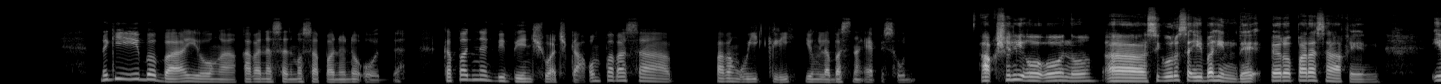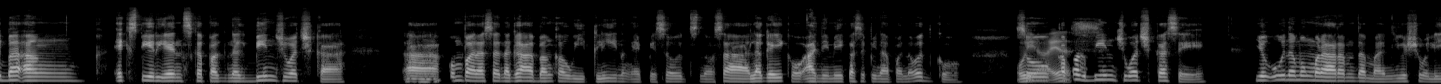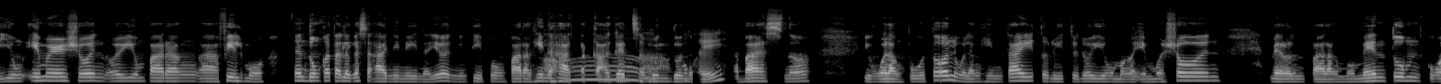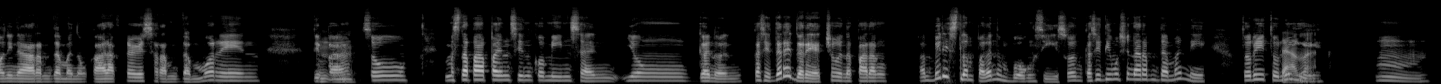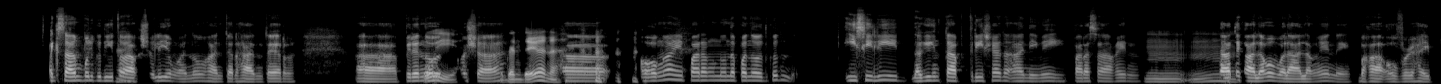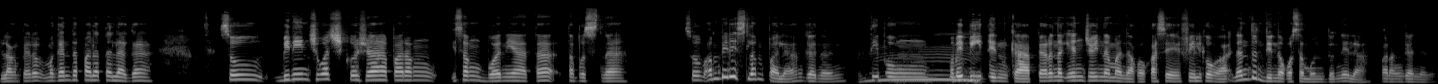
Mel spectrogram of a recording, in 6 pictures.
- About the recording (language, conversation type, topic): Filipino, podcast, Paano nag-iiba ang karanasan mo kapag sunod-sunod mong pinapanood ang isang serye kumpara sa panonood ng tig-isang episode bawat linggo?
- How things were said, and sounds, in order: in English: "binge watch"; in English: "binge watch"; in English: "immersion"; drawn out: "Ah"; unintelligible speech; chuckle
